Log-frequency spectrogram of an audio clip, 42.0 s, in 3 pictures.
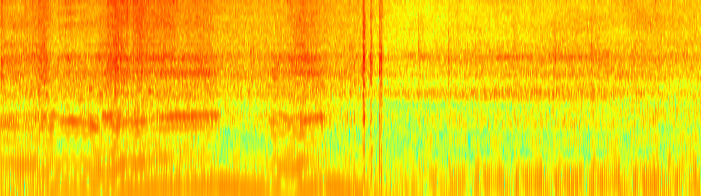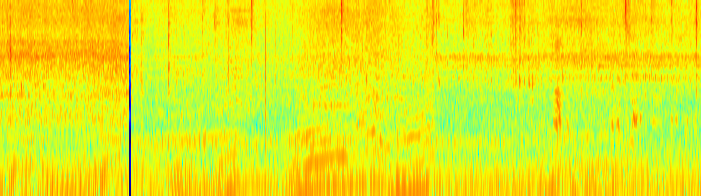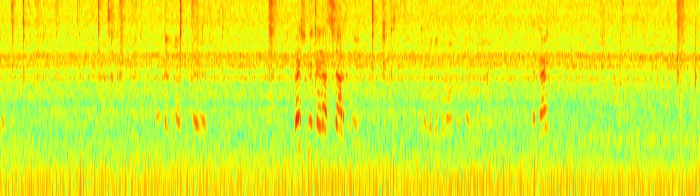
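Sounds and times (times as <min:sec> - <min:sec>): engine revving under load: 0:00.0 - 0:16.6, 0:17.2 - 0:32.2.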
